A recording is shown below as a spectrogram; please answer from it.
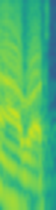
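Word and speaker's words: hour: तो ही was late by एन आवर, चूंकि आवर जो होता है उसके इसका उच्चारण आ से होता है, स्वर से, और कोई भी वर्ड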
